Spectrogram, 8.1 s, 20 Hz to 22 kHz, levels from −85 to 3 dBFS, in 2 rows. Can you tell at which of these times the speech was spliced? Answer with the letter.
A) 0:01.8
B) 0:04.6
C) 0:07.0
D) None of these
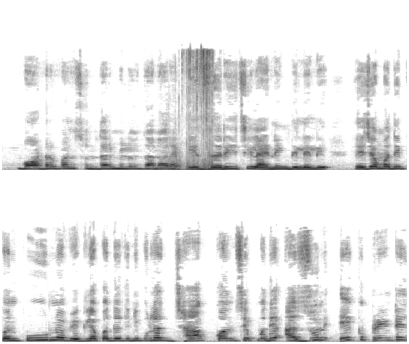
A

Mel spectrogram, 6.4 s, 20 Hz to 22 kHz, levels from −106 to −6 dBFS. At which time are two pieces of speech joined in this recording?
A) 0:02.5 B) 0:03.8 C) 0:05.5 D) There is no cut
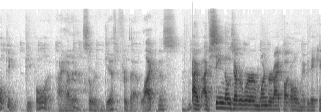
B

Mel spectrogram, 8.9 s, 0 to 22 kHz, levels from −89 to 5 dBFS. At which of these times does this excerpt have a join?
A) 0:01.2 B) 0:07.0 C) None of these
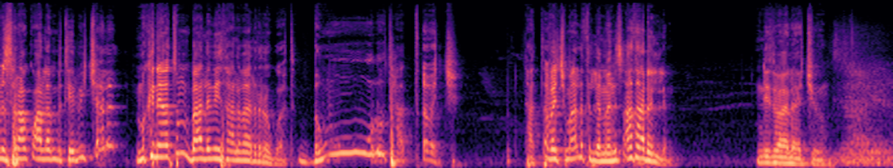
A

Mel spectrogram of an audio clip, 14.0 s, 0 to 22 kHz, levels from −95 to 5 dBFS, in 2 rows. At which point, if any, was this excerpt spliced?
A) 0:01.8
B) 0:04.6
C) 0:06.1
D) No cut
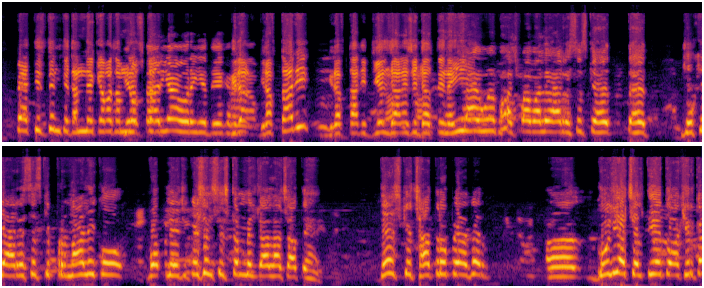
B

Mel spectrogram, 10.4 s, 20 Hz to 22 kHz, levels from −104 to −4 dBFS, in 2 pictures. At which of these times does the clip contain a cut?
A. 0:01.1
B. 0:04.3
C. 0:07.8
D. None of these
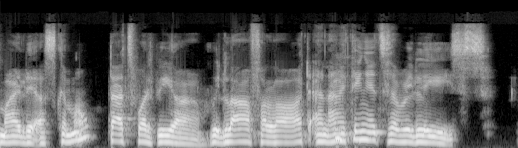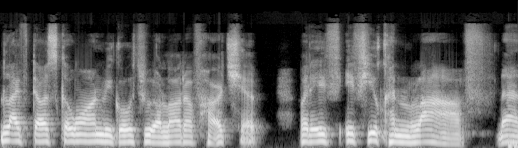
A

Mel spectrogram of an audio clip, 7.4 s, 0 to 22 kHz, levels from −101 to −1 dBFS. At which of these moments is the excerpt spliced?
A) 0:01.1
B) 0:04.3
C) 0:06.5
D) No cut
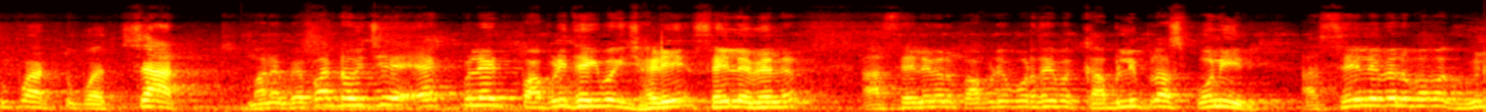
A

